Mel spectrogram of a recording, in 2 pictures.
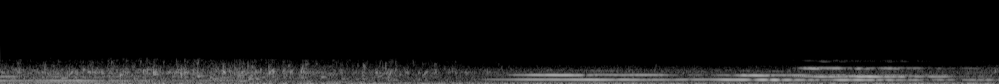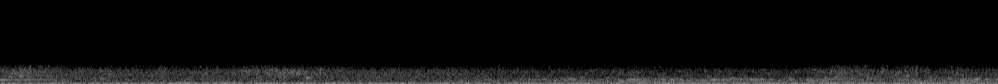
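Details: Whale song: long, smooth, drawn-out moans, several overlapping at low and middle pitch, swelling in the middle of the clip and then fading. A dull, steady underwater rumble sits beneath, and there are no high sounds.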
